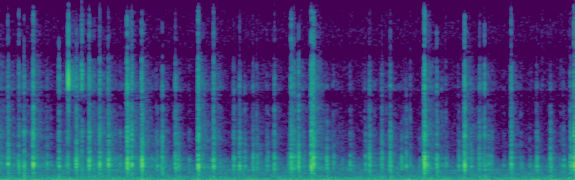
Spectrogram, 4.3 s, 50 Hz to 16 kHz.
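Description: Fingers tap on plastic CD cases at an unhurried pace, giving a steady run of short, crisp clicks with a bright edge around 1.4 kHz over a faint low background hum. Each tap dies away almost instantly, making a smooth, pleasant tapping sound.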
